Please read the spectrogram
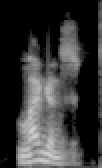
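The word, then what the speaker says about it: Langhans: Is it Langens? Is that how you pronounce his last name? – Langens. Yep, correct. Langens, yeah.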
